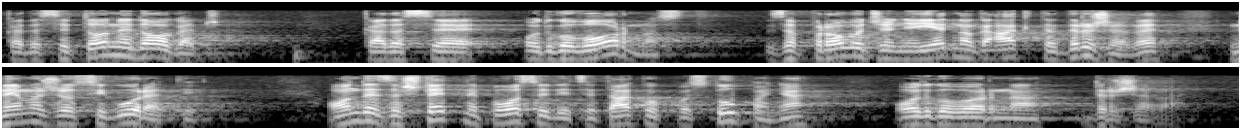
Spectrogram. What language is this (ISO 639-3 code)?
hrv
